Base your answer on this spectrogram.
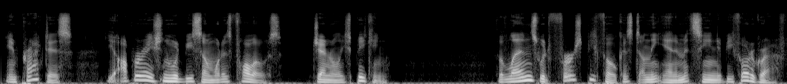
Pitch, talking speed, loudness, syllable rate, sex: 125 Hz, 185 wpm, -18 LUFS, 7.3 syllables/s, male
